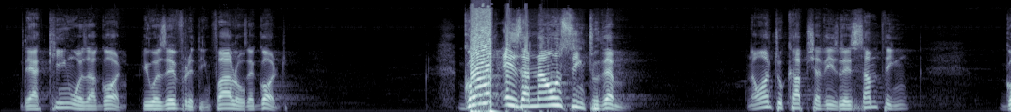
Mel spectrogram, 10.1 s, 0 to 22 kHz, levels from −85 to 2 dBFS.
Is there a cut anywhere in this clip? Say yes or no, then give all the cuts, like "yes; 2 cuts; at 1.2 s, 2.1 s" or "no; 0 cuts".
yes; 4 cuts; at 1.3 s, 2.4 s, 7.7 s, 8.4 s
